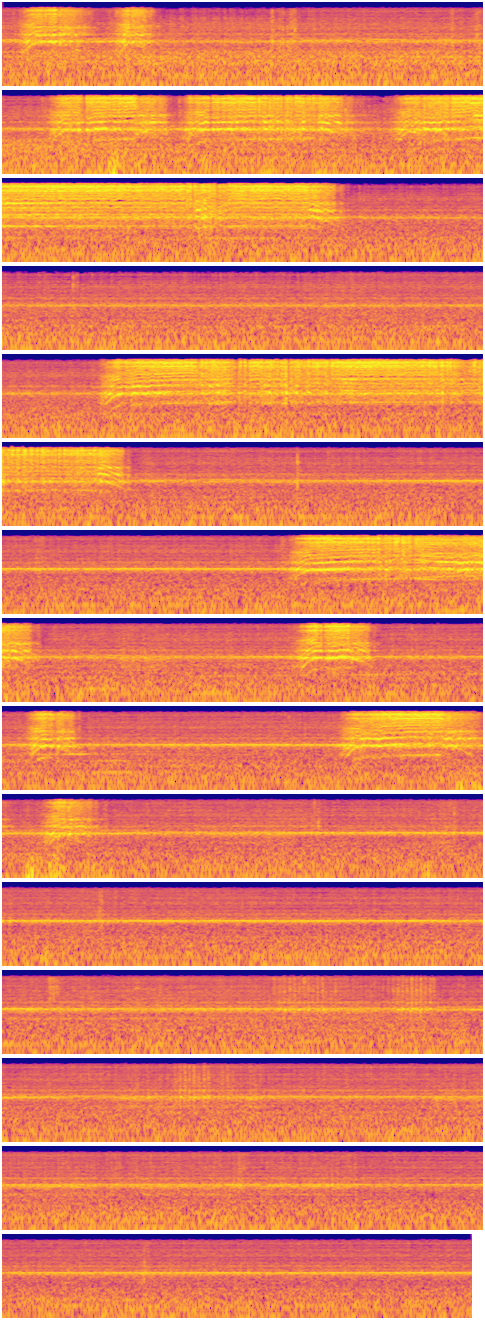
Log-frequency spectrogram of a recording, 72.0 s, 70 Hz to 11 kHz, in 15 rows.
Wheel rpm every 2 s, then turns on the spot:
20, 0, 40, 110, 90, 160, 70, 0, 0, 0, 110, 160, 100, 0, 0, 10, 130, 10, 40, 20, 10, 70, 20, 10, 10, 0, 10, 20, 10, 10, 10, 20, 20, 0, 0, 0.
12-14 34-38 44-48 52-66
